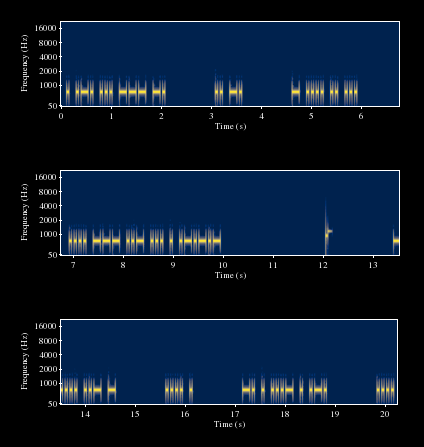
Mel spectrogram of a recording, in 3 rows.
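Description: Morse code at about 25 words per minute, sending practice sentences built from the 400 most common words with three-times word spacing: a single steady beep tone keyed in quick dots and dashes, grouped into words separated by long pauses, with one brief click midway and no voices.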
